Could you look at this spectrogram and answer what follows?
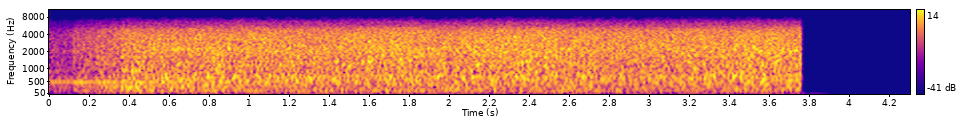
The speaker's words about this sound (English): The ambulance trundles away across the grass as the last flames are doused with water.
